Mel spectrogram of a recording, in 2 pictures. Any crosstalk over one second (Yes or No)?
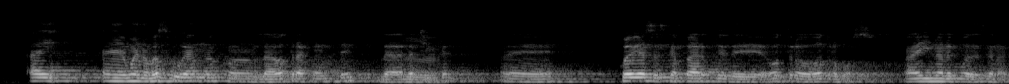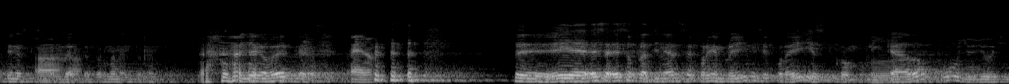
No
